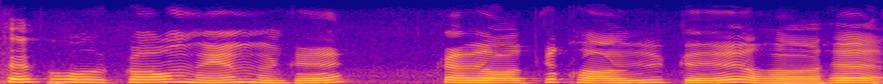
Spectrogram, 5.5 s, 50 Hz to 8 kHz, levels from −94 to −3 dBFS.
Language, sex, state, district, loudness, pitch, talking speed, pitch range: Hindi, female, Madhya Pradesh, Umaria, -18 LUFS, 225 Hz, 100 wpm, 205-255 Hz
